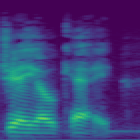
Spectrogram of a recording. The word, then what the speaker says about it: JOK: JOK, and that's how you pronounce it, by the way. It's pronounced JOK.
